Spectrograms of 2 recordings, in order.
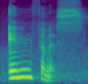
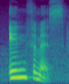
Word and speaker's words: infamous: same thing as notorious infamous infamous the stress goes on the first syllable infamous means to have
